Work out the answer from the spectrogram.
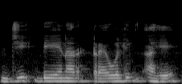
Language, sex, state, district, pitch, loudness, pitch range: Marathi, male, Maharashtra, Chandrapur, 145 Hz, -29 LUFS, 145-150 Hz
